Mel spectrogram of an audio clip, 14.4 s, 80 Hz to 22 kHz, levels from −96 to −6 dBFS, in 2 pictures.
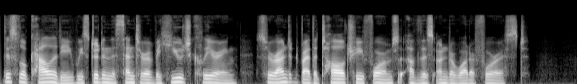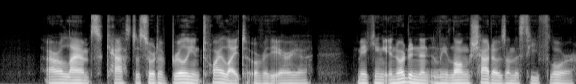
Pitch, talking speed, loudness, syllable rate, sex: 120 Hz, 165 wpm, -20 LUFS, 5.0 syllables/s, male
